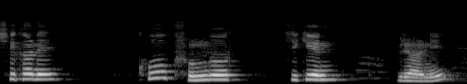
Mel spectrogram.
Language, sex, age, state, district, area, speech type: Bengali, male, 45-60, West Bengal, Dakshin Dinajpur, urban, spontaneous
